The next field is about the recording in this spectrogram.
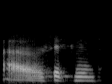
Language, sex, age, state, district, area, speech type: Odia, female, 30-45, Odisha, Nayagarh, rural, conversation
